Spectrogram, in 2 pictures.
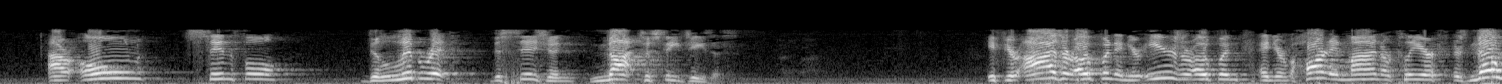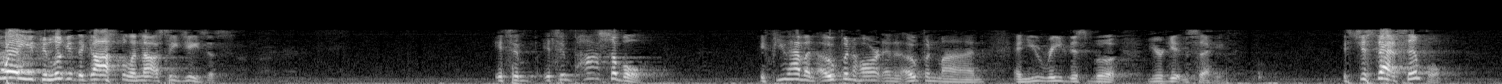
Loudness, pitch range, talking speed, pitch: -10 LUFS, 150-245 Hz, 130 wpm, 195 Hz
